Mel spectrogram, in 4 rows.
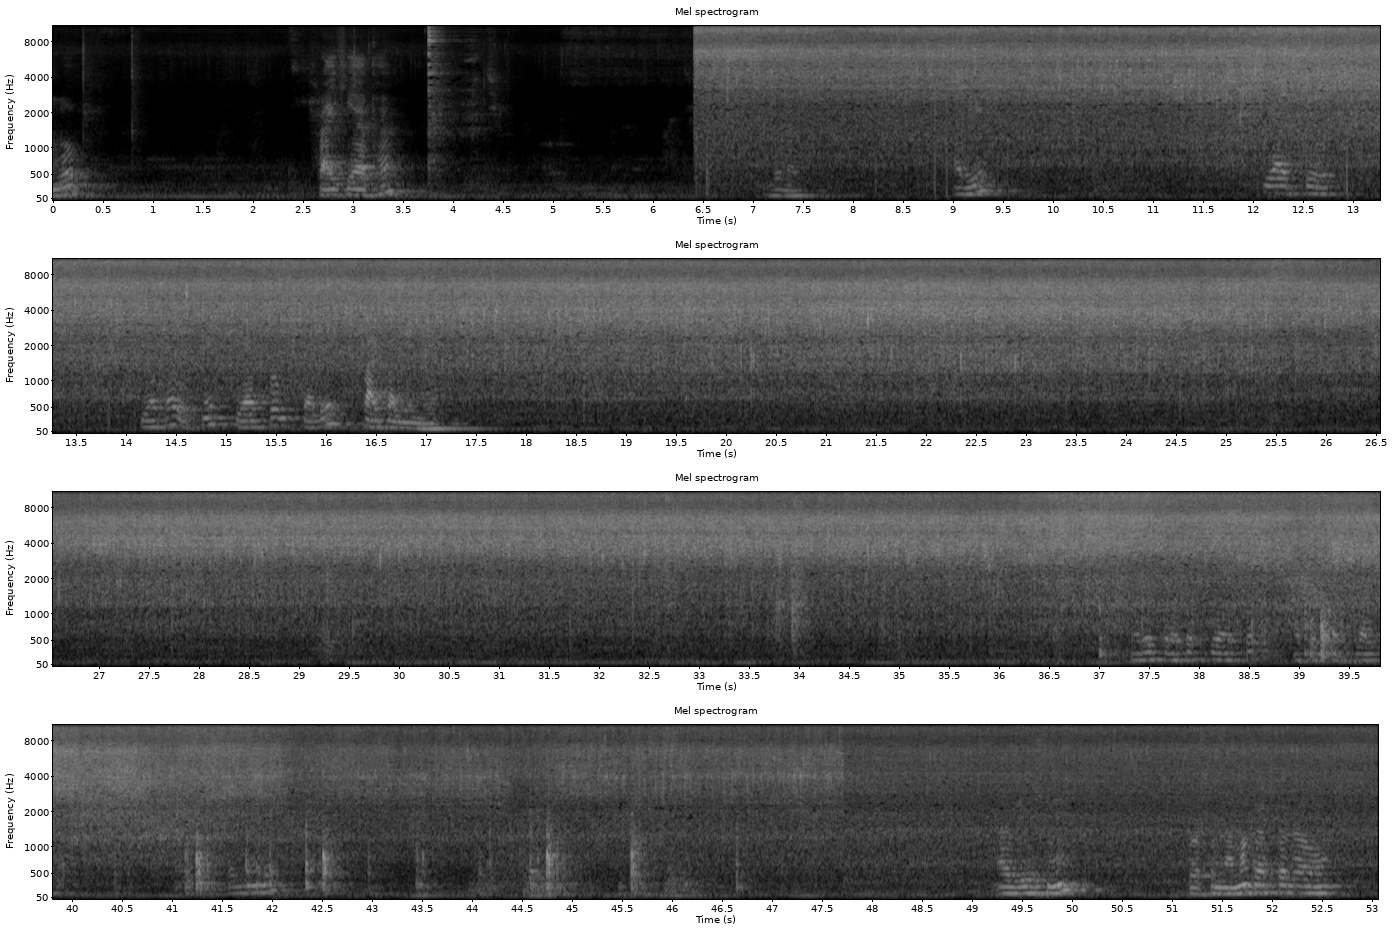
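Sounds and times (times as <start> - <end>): food sizzling in hot oil: 6.4 - 53.0
spatula knocking against pan: 42.3 - 42.8.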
